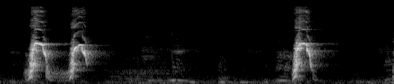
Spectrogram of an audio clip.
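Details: Indoor Shih Tzu that has barked for three minutes at the window: a quick pair of piercing yaps, a short pause, then another sharp bark and the start of a fourth, with a near-silent room between.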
